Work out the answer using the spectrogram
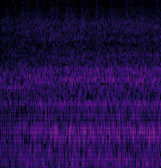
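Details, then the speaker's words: Renault Kwid at idle; customer suspected clutch bearing, diagnosis found alternator bearing; faint constant whirring rumble over the engine. Alternator bearing noise. "भाई यह could गाड़ी है इसमें problem है इसमें कोई बेरिंग रिंग खराब है उसकी आवाज आ रही है"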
